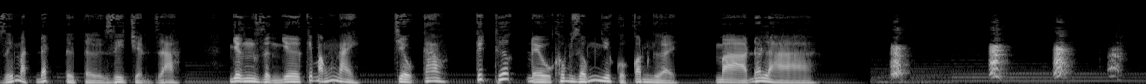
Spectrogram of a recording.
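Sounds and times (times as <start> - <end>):
speech: 0.0 - 8.2
dog barking: 8.9 - 9.2, 9.9 - 11.3.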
